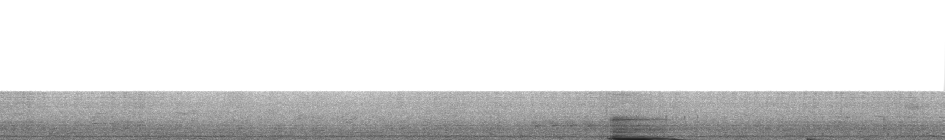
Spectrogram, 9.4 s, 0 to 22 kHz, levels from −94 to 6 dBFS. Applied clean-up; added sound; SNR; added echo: none; Crowd; 11 dB; none.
